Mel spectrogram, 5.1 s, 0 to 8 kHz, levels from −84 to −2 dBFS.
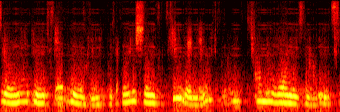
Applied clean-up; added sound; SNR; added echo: neural separator model SepFormer DNS4.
